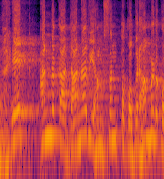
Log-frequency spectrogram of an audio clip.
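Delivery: rising fervour. Real, not acted. Sermon listing holy recipients.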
